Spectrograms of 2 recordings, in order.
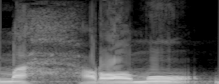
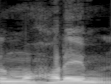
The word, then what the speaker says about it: mahram: disebut sebagai almahrum bagian pengucapannya adalah Al mahrammu dengan mempertahakan roh Jangan nanti kamu kenal muhrim nantikan di Indonesia sering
